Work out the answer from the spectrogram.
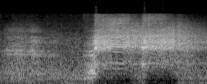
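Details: Wild cockatoos up in the trees beside the 1000 Steps track at Ferntree Gully in the Dandenong Ranges, Australia, give a harsh, grating screech that bursts in loudly after a softer stretch and holds, rasping, to the end.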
